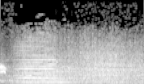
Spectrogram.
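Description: Locomotive sound effect: a train running with its horn held in steady tones over the rumble of the train, the horn weakening toward the end.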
